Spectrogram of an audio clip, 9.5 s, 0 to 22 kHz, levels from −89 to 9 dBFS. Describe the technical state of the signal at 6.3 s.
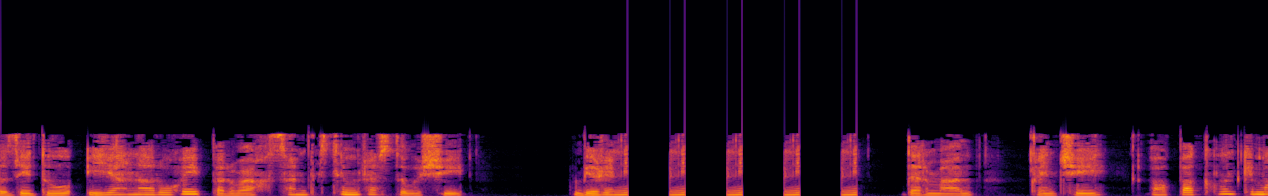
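At 6.3 s the signal is inside a stutter with silent gaps, running from 4.70 to 6.42 s. A 111 ms burst repeats four times, each followed by about 319 ms of digital silence, a 430 ms cycle. This likely comes from a stalled stream replaying its last fragment at each retry. The audio due in that span is lost.

AAC compression damage is also plainly audible here. Nothing sounds above 6.9 kHz, and the sound is dull and smeared, with a warbling texture. This likely points to AAC-LC at a low bitrate around 24 kbps.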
